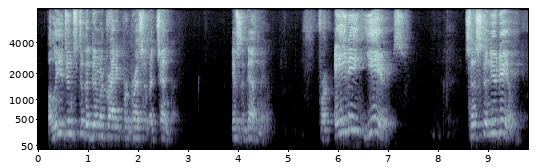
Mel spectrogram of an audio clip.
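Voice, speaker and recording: A man with a high pitch speaks in an animated tone with lively intonation. His pace is fairly slow, with long, frequent pauses and audible room echo. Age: 60s. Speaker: political speaker. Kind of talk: speech. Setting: meeting with audience.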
